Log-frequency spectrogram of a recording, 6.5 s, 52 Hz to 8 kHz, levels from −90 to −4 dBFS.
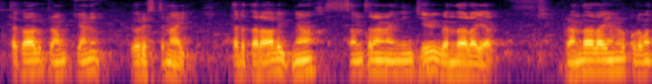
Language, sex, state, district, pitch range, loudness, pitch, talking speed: Telugu, male, Andhra Pradesh, Visakhapatnam, 100-115 Hz, -18 LUFS, 110 Hz, 90 wpm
